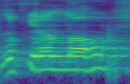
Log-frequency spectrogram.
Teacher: را کے اوپر زبر ہے تو را کو پر پڑھیں گے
